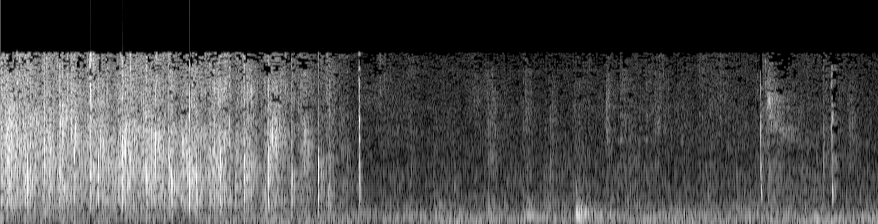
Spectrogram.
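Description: A room full of people at a lecture in Kaohsiung breaks into dense applause to welcome a university president as speaker, holding strong for about three seconds, then thinning into scattered claps and faint shuffling as it fades out.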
